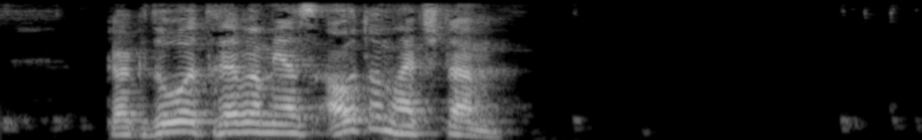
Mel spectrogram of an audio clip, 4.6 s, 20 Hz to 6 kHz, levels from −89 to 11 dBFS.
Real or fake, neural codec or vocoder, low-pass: real; none; 5.4 kHz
